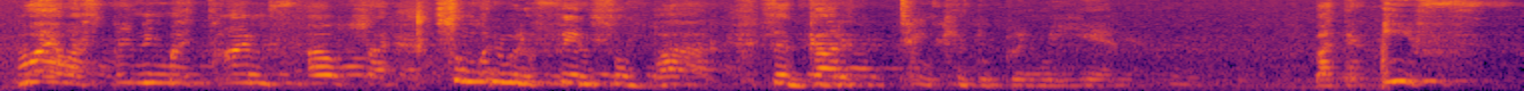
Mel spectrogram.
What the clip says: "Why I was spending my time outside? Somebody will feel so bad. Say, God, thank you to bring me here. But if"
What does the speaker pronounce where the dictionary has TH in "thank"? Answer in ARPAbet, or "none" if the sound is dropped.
T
